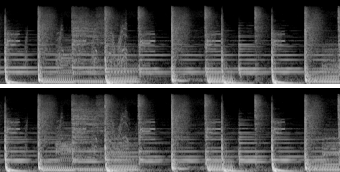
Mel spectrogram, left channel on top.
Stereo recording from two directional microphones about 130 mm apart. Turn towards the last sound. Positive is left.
turn(degrees=0)  # may be behind; listen again after turning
